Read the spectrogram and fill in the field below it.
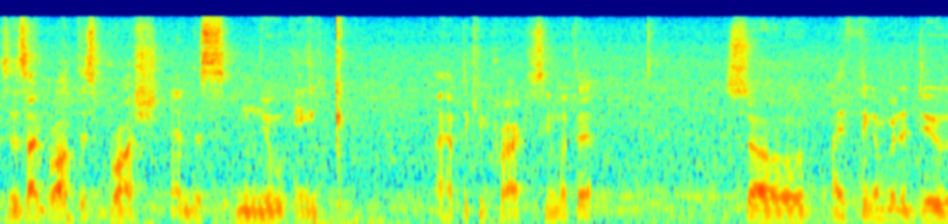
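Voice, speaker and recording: Fairly even intonation at a moderate pace, with audible room echo and music in the background. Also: man. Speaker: artist livestreamer. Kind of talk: casual livestream chat while drawing.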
